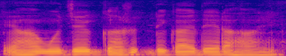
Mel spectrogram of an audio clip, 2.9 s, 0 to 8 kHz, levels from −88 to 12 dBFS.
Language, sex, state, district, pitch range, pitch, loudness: Hindi, male, Arunachal Pradesh, Lower Dibang Valley, 80-85 Hz, 85 Hz, -15 LUFS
